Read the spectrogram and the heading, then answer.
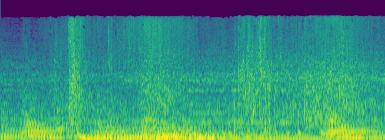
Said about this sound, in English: What's the water? Is that water? They threw water on us. Yes, yeah, so this was a part of the interrogation.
